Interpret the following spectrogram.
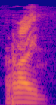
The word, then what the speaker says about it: rhyme: Then silent H, ఇక్కడ after ఆర్కి after వచ్చేసి H silent అయిపోతుంది. సో RHYME రైమ్. Okay, RHYME రైమ్ అయిపోతుంది. Then this one ఈజ్ రిథమ్, ఇక్కడ కూడా RHYTHM రిథమ్ అవుతుంది.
